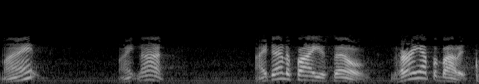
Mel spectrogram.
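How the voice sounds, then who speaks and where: An actor playing a chatty small-town sheriff's deputy who talks in a folksy rural dialect, in 1940s radio acting. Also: male voice, high-pitched, wildly swooping pitch, measured pace, slightly rough, exaggerated voice. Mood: gruff. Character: folksy drawling small-town male deputy, middle-aged. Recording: tinny scratchy 1940s radio broadcast.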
